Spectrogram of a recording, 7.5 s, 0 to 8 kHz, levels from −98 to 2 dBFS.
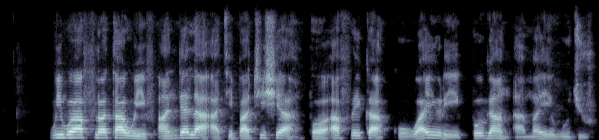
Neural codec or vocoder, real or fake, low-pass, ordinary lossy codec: none; real; 7.2 kHz; Opus, 64 kbps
